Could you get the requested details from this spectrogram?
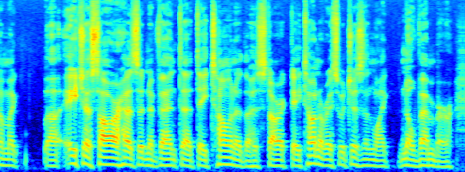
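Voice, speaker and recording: Someone with a New York accent speaks at a moderate pace with ordinary pitch variation on a very clean recording with a silent background. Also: man. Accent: New York accent (jokingly called Southern). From US Northeast, Long Island, New York. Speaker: racing crew chief. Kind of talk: casual interview chat. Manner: many fillers and false starts.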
